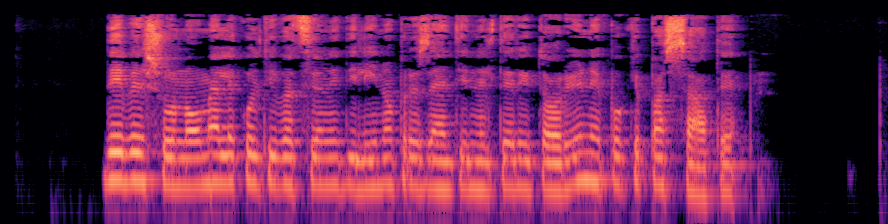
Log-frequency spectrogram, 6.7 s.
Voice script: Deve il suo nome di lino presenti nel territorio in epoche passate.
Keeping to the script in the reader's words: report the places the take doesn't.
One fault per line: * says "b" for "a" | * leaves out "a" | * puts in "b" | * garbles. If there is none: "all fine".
* puts in "alle coltivazioni"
